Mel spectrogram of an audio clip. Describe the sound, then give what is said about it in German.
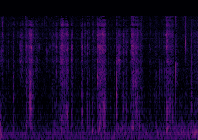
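Footsteps of a person walking on foot over frozen snow in the morning at a steady walking pace, each step a crisp, gritty squeak-crunch, quietly recorded, with no voices. “Ja, das ist dieser herrliche, knirschende Schnee, den wir da gehabt haben.”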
